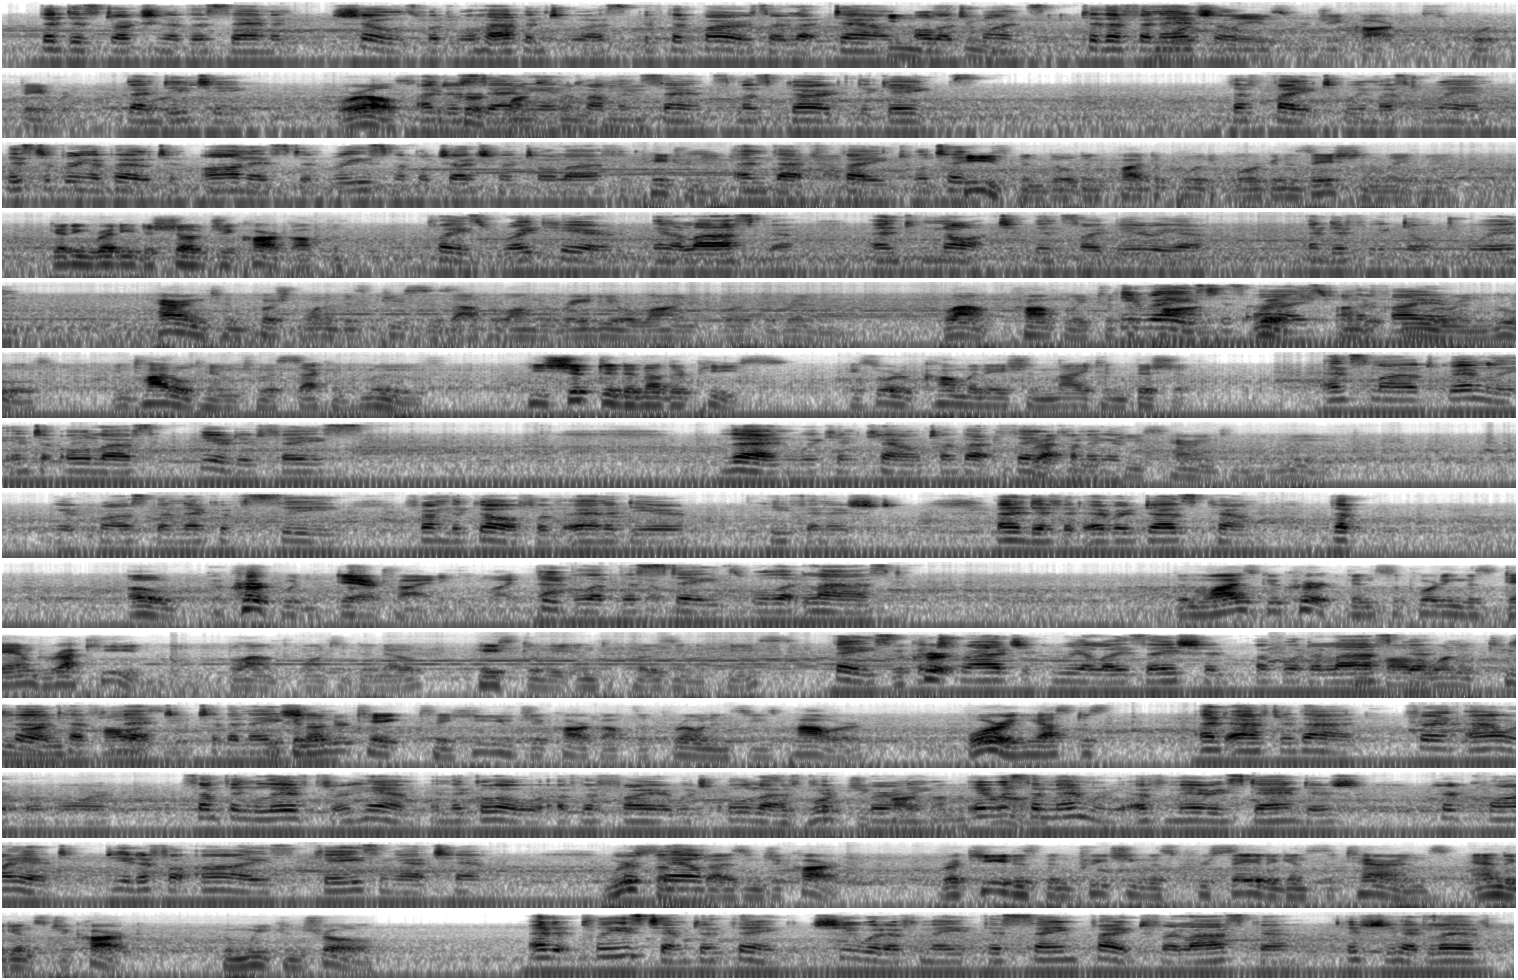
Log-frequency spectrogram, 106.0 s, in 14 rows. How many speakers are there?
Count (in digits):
2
